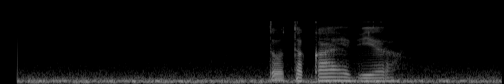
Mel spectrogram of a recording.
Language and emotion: Russian, sad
